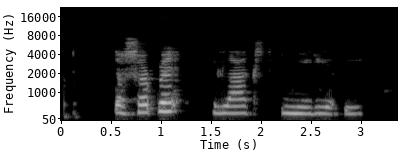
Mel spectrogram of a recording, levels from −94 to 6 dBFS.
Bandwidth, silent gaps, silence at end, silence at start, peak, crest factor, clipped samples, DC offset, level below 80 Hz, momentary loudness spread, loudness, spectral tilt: 7.6 kHz; 1.29-1.51 s, 2.11-2.20 s; 0.35 s; 0.55 s; -12 dBFS; 22 dB; under 0.1%; under 0.1%; -84 dBFS; 18 LU; -32 LUFS; -4 dB/octave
